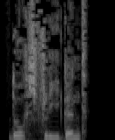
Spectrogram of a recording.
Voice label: "durchfliegend", German; adjectives

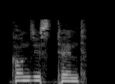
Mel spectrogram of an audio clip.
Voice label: "konsistent", German; adjectives

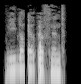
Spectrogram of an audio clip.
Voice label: "wiedereröffnend", German; adjectives

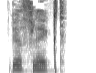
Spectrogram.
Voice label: "gefleckt", German; adjectives

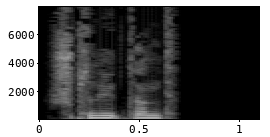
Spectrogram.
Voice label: "splitternd", German; adjectives

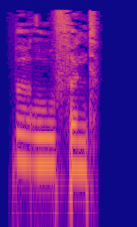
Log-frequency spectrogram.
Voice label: "berufend", German; adjectives

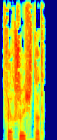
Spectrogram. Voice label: "verschüchtert", german; adjectives

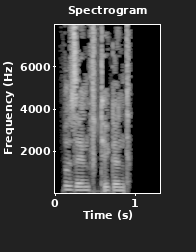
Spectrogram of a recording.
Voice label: "besänftigend", German; adjectives

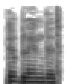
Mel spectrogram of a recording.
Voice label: "geblendet", German; adjectives

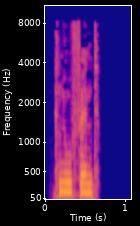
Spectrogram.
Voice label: "knufend", German; adjectives

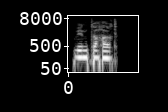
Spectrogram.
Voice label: "winterhart", German; adjectives

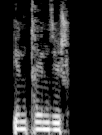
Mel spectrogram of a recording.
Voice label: "intrinsisch", german; adjectives

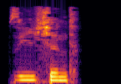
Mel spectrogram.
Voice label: "siechend", German; adjectives

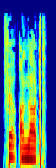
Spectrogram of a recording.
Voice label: "veranlagt", German; adjectives

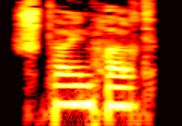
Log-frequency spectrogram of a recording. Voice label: "steinhart", German; adjectives

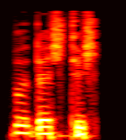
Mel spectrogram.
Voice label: "bedächtig", German; adjectives

